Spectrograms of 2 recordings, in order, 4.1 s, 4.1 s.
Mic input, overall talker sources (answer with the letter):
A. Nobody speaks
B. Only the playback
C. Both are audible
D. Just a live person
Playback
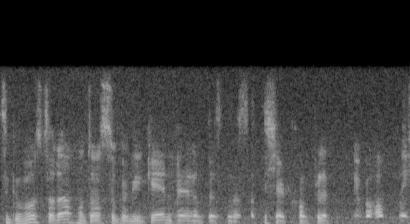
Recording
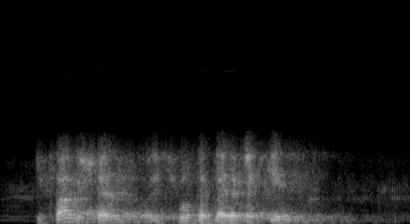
D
